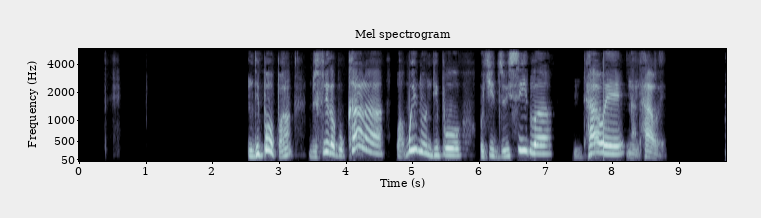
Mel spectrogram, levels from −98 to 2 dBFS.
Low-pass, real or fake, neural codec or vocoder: 5.4 kHz; real; none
